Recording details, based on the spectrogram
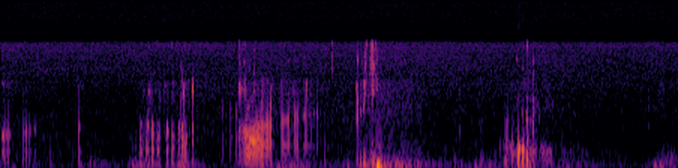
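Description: Irregular gurgling and rumbling bursts with squeaky, bubbling gas sounds from a hungry stomach: loud, ordinary bowel sounds.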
